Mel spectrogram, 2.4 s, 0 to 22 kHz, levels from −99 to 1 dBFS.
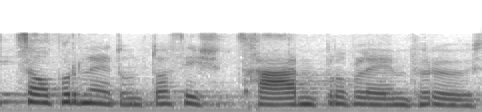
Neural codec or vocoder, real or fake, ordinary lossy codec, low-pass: none; real; none; 7.2 kHz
